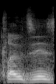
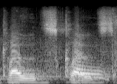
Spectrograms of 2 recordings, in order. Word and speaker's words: clothes: And a small pronunciation error with the clothes. She said clothes and it should be clothes. I think that's a very common pronunciation error in Vietnam.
